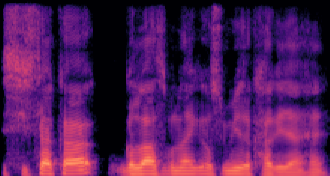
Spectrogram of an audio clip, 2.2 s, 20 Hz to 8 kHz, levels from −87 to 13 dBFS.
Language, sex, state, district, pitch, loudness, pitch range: Hindi, male, Bihar, Sitamarhi, 135 Hz, -17 LUFS, 125-145 Hz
